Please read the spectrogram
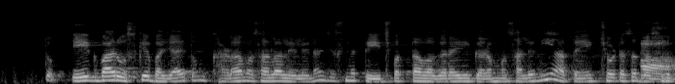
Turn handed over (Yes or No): Yes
